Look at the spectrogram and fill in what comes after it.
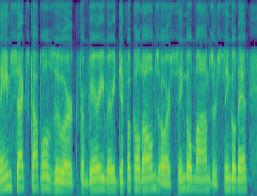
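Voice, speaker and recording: Using a plain, everyday voice, a man with an American accent speaks at a moderate pace with a fairly high pitch and ordinary pitch variation. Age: 60s. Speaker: political candidate. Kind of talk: radio interview.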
